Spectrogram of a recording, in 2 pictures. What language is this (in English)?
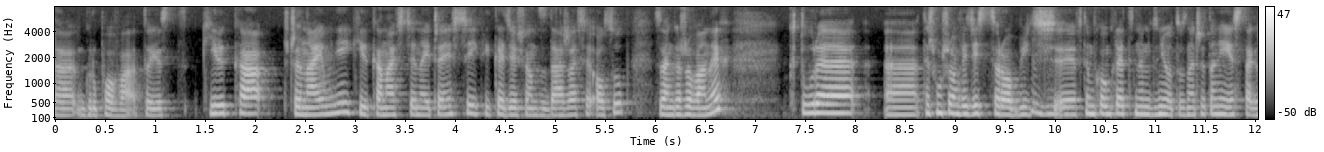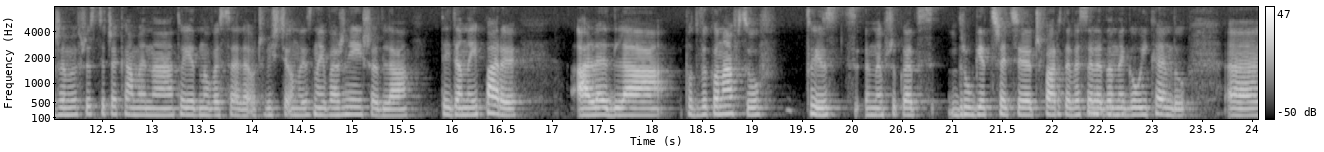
Polish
